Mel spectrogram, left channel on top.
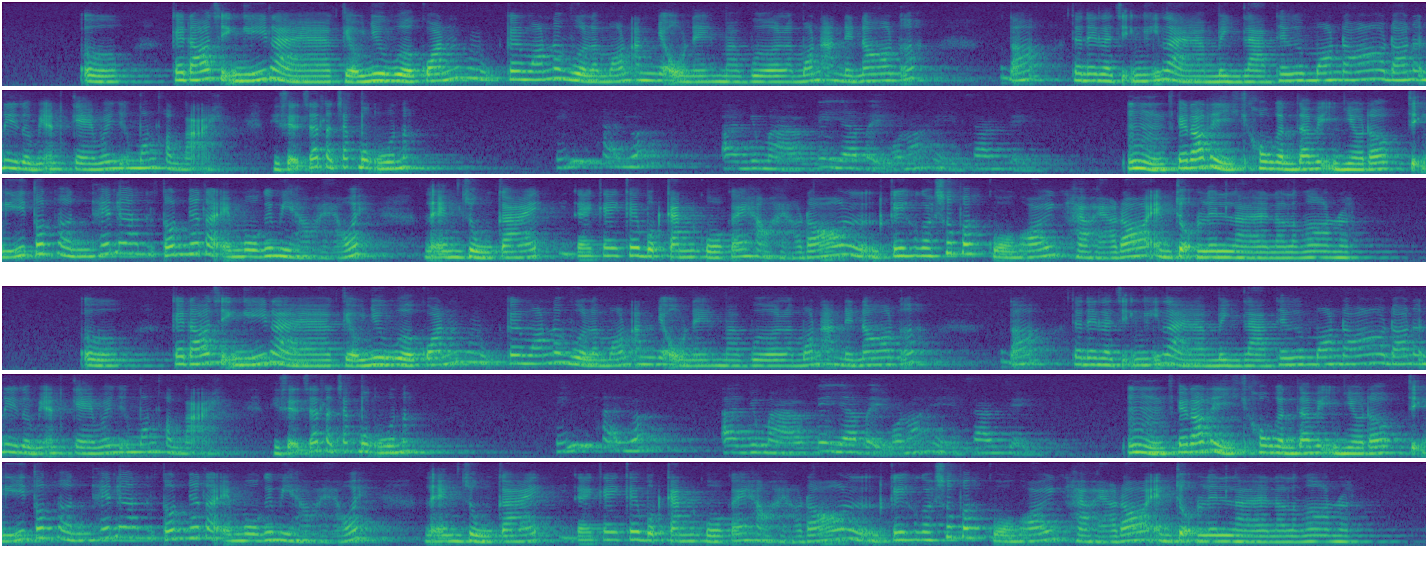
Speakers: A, on the left; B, on the right.
A: Ừ, cái đó chị nghĩ là kiểu như vừa quán cái món nó vừa là món ăn nhậu này mà vừa là món ăn để no nữa. Đó, cho nên là chị nghĩ là mình làm thêm cái món đó đó nữa đi rồi mình ăn kèm với những món còn lại thì sẽ rất là chắc bụng luôn á.
B: Ý hay quá à, Nhưng mà cái gia vị của nó thì sao chị
A: Ừ, cái đó thì không cần gia vị nhiều đâu. Chị nghĩ tốt hơn hết á, tốt nhất là em mua cái mì Hảo Hảo ấy, là em dùng cái
B: Dạ.
A: cái cái cái bột canh của cái Hảo Hảo đó, cái gói súp á, của gói Hảo Hảo đó em trộn lên là là, là ngon rồi.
